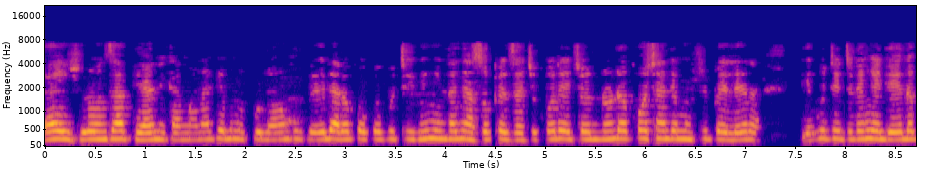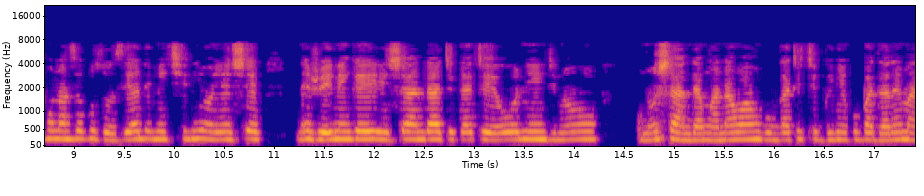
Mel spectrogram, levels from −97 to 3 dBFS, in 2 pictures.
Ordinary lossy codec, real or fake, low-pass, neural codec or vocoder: AAC, 32 kbps; real; 7.2 kHz; none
